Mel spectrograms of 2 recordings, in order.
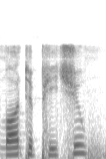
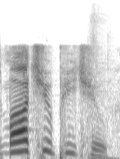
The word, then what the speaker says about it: Machu Picchu: don't worry it'll tell us how do I pronounce Monte Pichu oh hold on they're gonna pronounce it for me my two Machu Picchu Machu Picchu it's Machu Picchu I'm saying it all wrong guys this dude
